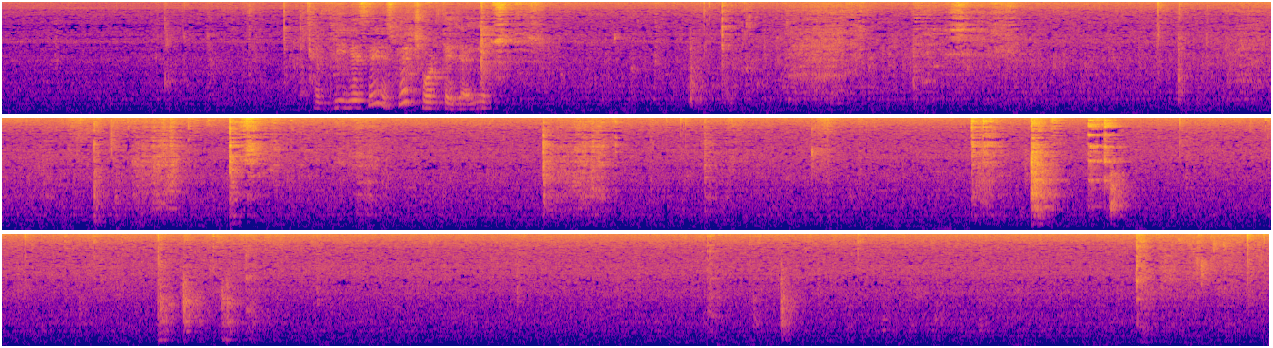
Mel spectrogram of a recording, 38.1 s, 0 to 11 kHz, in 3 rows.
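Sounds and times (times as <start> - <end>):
dough frying in hot oil: 0.0 - 38.0
metal spoon clinking and scraping pan: 4.1 - 5.5, 7.2 - 10.2, 13.6 - 16.6, 18.1 - 19.0, 22.4 - 24.0.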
